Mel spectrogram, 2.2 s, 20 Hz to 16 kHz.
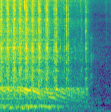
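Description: A Kenmore 117.959 domestic sewing machine stitches in reverse, a steady, fast mechanical whir with a rapid needle patter that slows and stops near the end, with no talking.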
